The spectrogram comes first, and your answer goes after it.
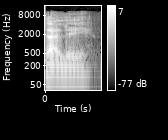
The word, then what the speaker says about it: allée: So, elle est allée. So in this situation, aller has two E's, however the pronunciation is the same.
